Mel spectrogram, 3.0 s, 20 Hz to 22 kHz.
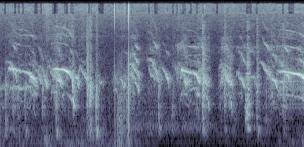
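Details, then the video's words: A 10-12 week old hen giving the constant call she began on 22 May 2017 while otherwise acting fine: loud clear whistled notes sliding downward, repeated in quick groups with short gaps. "10-12 week old hen making this sound"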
